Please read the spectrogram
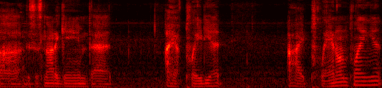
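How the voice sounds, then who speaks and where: Speaking very slowly with long, frequent pauses, a man uses a very deep, low voice with ordinary pitch variation as the room echo can be heard. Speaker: gaming YouTuber. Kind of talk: casual collection showcase. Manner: halting, repeated words.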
